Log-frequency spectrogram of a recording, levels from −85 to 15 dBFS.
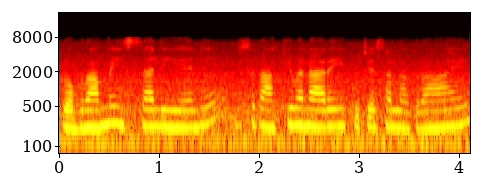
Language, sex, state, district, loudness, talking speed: Hindi, male, Madhya Pradesh, Dhar, -15 LUFS, 220 wpm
